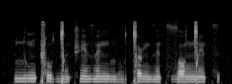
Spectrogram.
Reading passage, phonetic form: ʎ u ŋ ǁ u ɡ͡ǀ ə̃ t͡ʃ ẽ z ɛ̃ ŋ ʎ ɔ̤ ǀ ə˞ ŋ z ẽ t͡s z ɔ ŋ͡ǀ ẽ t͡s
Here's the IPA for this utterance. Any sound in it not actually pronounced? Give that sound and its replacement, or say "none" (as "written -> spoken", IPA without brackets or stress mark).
none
